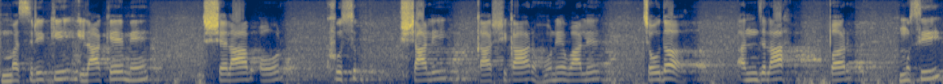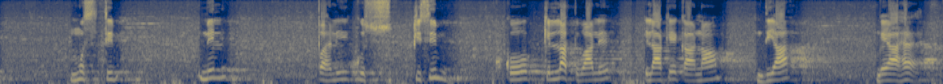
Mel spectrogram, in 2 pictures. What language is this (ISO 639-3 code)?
urd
